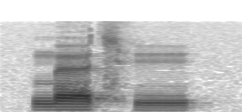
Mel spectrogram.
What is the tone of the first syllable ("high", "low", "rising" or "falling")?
high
